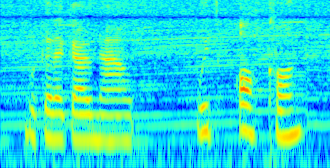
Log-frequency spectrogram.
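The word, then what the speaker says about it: Ocon: and Aston Martin we're gonna go now with okon correctly pronounced there oh just beautiful we're now up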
